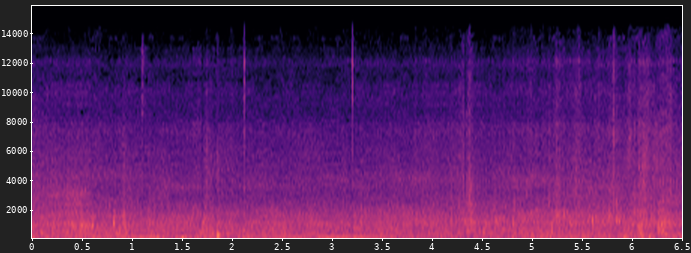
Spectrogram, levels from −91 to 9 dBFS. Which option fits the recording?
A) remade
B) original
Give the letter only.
A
